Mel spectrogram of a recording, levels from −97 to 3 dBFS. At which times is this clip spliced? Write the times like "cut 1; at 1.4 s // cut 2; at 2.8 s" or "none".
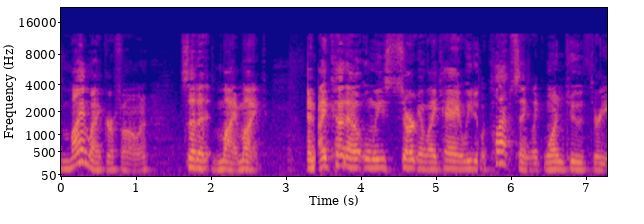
cut 1; at 2.0 s // cut 2; at 3.4 s // cut 3; at 4.8 s // cut 4; at 5.6 s

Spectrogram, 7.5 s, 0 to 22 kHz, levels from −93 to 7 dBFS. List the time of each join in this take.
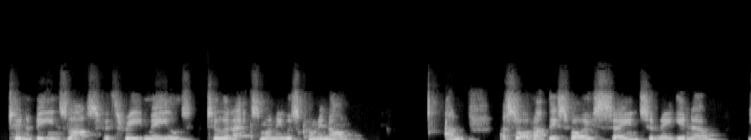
cut 1; at 2.0 s

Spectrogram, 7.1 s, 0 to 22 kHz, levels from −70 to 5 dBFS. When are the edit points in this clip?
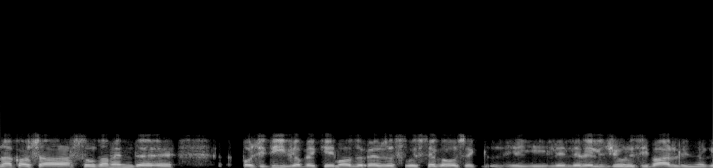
cut 1; at 3.3 s // cut 2; at 4.1 s // cut 3; at 4.8 s // cut 4; at 5.7 s

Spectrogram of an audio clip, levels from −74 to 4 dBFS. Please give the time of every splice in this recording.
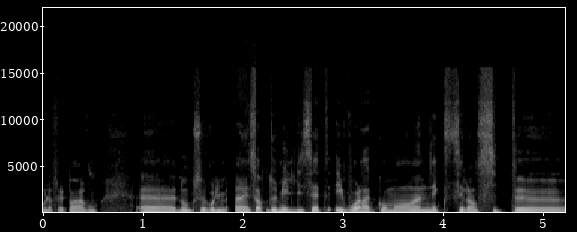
cut 1; at 2.2 s

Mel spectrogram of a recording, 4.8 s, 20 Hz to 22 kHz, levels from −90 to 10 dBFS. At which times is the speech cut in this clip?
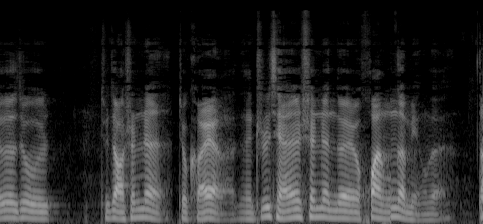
cut 1; at 1.7 s // cut 2; at 3.9 s

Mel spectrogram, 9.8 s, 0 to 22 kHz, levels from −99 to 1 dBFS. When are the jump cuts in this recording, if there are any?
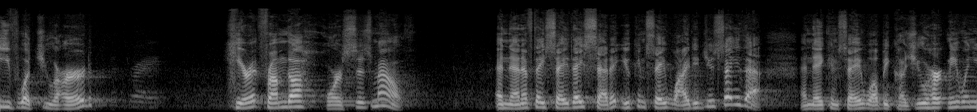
none

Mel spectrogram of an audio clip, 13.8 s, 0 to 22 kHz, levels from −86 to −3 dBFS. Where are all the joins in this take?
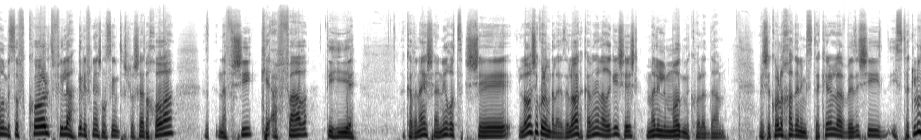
cut 1; at 1.2 s // cut 2; at 1.5 s // cut 3; at 2.2 s // cut 4; at 3.1 s // cut 5; at 4.8 s // cut 6; at 6.9 s // cut 7; at 8.3 s // cut 8; at 8.7 s // cut 9; at 9.5 s

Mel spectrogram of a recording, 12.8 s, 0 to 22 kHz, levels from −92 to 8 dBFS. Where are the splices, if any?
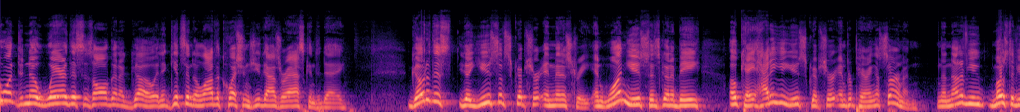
none

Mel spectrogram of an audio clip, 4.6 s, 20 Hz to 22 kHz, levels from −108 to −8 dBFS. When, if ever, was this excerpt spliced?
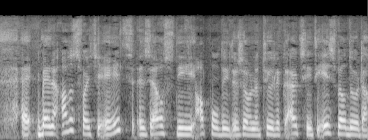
cut 1; at 2.4 s

